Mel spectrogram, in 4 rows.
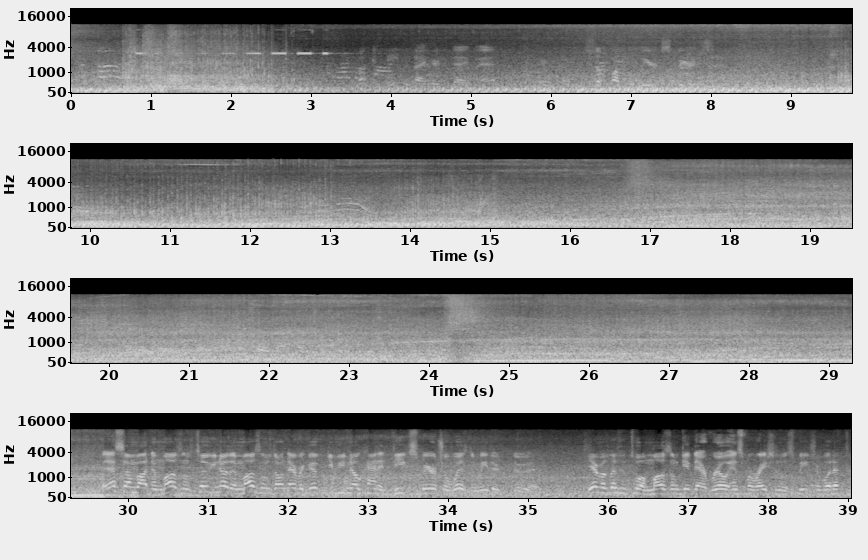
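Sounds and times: bus engine rumbling: 0.0 - 39.0.

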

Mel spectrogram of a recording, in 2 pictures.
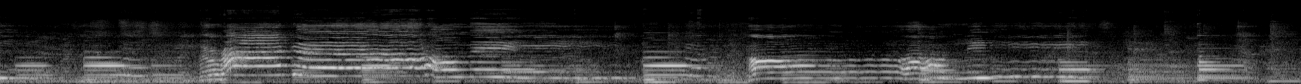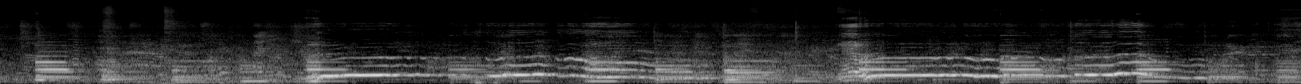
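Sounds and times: woman singing blues with vibrato: 0.0 - 0.4, 2.0 - 6.7, 7.5 - 11.2, 16.2 - 20.3, 21.4 - 25.5
acoustic guitar strumming: 0.0 - 26.0.

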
